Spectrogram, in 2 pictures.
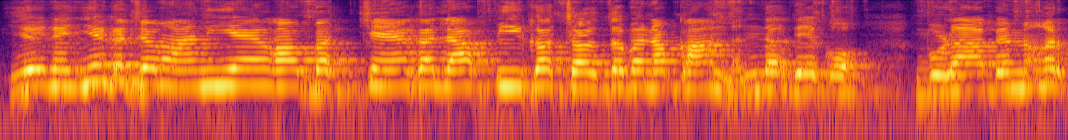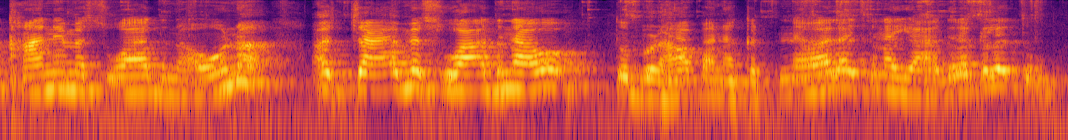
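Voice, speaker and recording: A woman playing a shrill, cursing old mother-in-law who keeps scolding her daughter-in-law. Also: fairly even intonation, moderate pace, few pauses, fairly bright tone. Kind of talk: comic one-woman sketch.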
